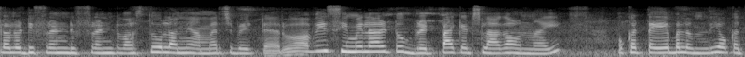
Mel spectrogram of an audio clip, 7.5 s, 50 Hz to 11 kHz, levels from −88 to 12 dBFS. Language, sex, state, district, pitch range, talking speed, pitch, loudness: Telugu, female, Andhra Pradesh, Annamaya, 220-250 Hz, 145 wpm, 235 Hz, -17 LUFS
